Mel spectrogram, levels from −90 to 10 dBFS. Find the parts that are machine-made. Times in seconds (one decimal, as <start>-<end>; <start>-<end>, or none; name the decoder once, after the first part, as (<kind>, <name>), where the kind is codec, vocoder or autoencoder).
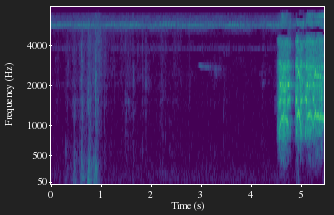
0.0-5.5 (vocoder, BigVGAN v2)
